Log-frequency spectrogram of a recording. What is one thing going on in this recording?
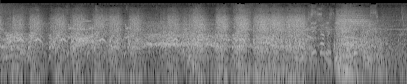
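Swords clash and slash in rapid bursts amid battle noise.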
